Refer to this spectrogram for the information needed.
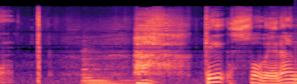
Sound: sigh

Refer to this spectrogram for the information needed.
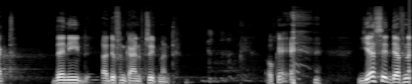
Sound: laughs

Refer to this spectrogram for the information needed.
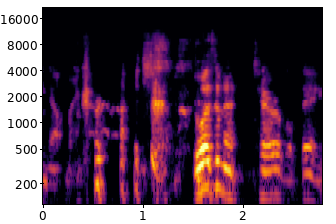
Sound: laughs

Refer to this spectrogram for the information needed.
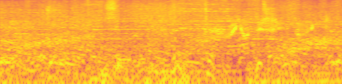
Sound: radio Chatter Custom Dialogue

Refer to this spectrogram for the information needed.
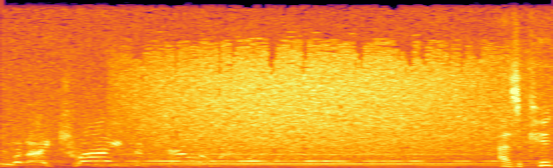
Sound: static buzzing

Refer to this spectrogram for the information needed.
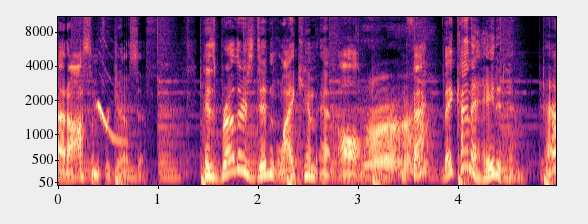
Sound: snarl

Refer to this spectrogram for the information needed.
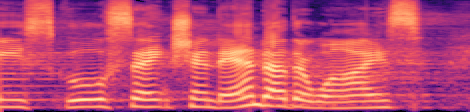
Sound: none

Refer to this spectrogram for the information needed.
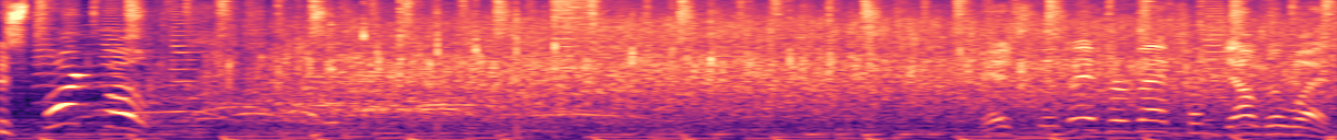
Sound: audience cheering and clapping

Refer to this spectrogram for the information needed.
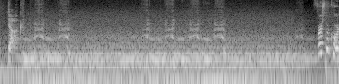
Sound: noise abruptly fluctuating between low & medium pitch

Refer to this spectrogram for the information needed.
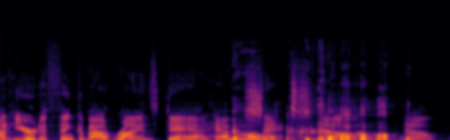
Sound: laughs

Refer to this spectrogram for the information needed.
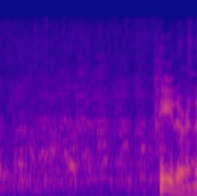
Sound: audience laughing

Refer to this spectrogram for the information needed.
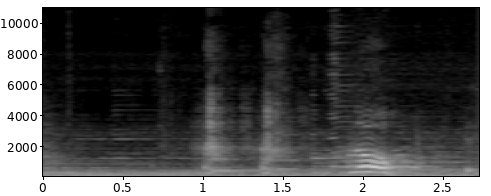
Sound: Claudia coughs

